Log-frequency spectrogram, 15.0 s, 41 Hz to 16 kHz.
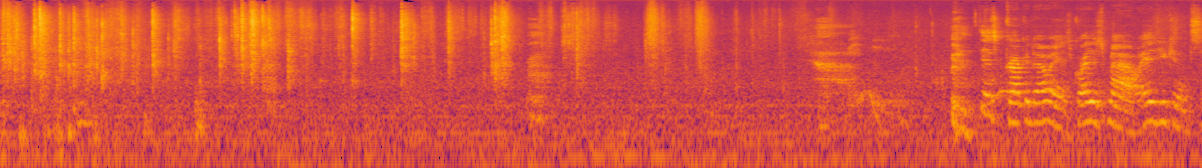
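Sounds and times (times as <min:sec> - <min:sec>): paper tearing and crinkling: 0:00.0 - 0:09.0.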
